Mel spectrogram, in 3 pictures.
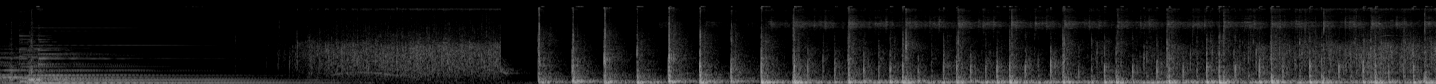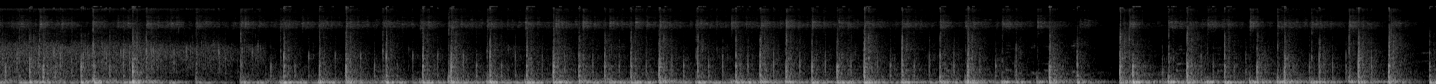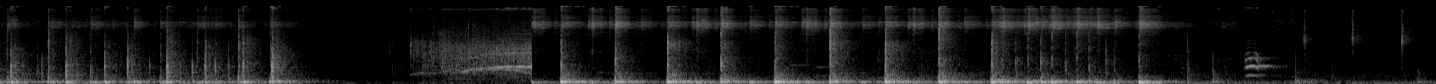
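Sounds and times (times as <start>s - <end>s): guitar accompaniment: 0.0s - 2.9s
dance stamps and heel taps: 5.4s - 31.8s, 34.3s - 41.0s.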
